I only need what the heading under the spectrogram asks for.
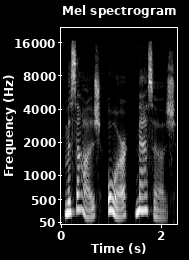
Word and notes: massage: məsɑ’ːʒ; マッサージ

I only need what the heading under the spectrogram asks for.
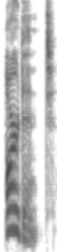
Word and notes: ardent: άːrdnt; アーデント

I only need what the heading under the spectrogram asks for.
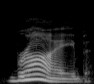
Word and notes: bribe: bráib; ブライブ

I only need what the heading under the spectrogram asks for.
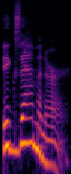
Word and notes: examiner: iɡzǽmənər; イグザァマナァ

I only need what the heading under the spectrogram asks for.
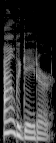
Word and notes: alligator: ǽliɡèitə r; アァリゲイタァ

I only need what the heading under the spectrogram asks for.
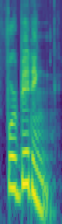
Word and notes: forbidding: fə r bídiŋ; フォビディン

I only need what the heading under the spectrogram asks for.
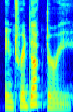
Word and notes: introductory: ìntrədʌ́ktəri; イントラダクトリィ

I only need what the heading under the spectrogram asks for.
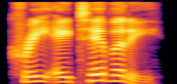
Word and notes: creativity: krìːeitívəti; クリエイティビティ

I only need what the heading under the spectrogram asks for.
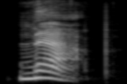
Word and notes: nap: nǽp; ナァプ

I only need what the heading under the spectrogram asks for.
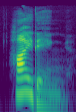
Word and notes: hiding: hǽidiŋ; ハイディン

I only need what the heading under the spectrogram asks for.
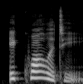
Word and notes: equality: ikwάləti; イクワラティ

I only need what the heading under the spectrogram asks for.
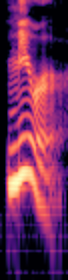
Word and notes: mirror: mírə r; ミラー

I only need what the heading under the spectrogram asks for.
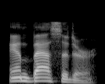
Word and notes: ambassador: æmbǽsədə r; アンバァッサダァ

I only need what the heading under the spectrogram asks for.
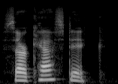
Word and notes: sarcastic: sɑː r kǽstik; サーカスティック

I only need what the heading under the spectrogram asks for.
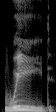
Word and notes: weed: wíːd; ウィード

